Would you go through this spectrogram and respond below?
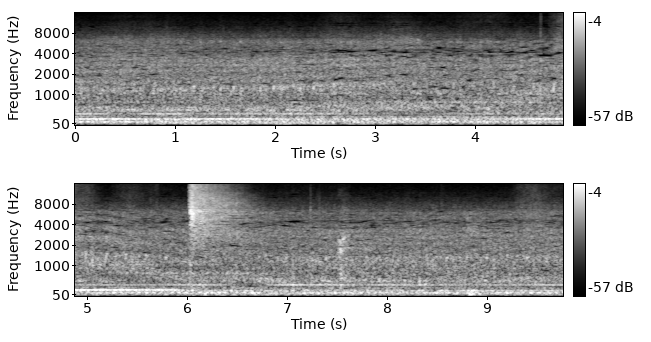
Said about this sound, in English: Wow, this is going to be a powerful tow truck.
